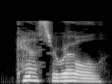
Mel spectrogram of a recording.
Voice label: "Casserole", English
